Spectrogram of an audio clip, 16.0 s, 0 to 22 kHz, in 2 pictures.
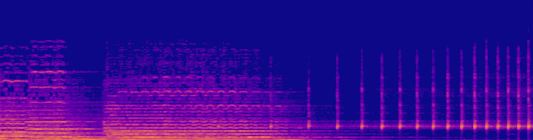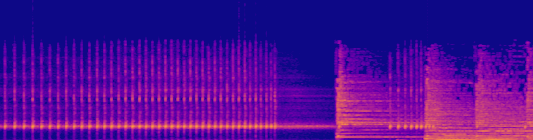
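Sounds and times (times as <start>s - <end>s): high-pitched percussion roll: 7.2s - 16.0s
instrumental ensemble: 13.0s - 16.0s.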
